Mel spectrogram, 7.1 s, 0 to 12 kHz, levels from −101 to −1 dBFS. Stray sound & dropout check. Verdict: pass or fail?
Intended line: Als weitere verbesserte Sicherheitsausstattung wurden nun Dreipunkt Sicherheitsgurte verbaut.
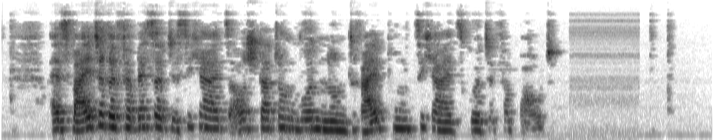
pass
